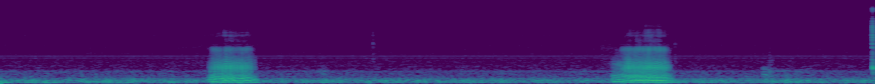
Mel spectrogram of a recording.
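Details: A tired Shih Tzu, asleep, snores in slow, rasping breaths, one roughly every four seconds.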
